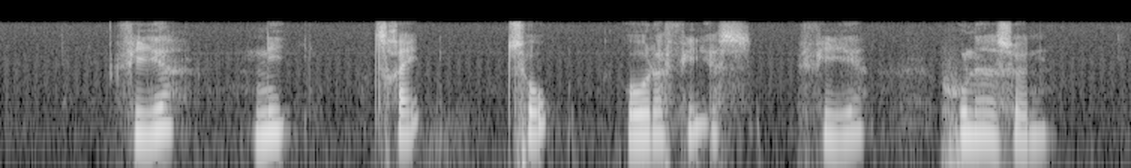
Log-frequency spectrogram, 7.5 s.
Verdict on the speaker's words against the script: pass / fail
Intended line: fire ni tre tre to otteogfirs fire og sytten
fail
